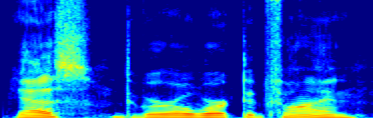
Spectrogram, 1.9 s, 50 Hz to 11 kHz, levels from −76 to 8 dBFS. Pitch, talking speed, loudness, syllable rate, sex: 160 Hz, 195 wpm, -15 LUFS, 4.4 syllables/s, male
